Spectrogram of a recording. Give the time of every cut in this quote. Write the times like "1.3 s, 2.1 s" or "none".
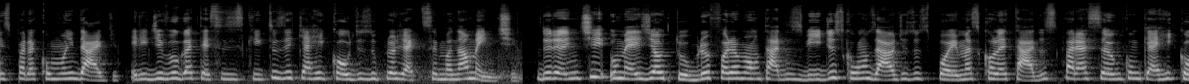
1.2 s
